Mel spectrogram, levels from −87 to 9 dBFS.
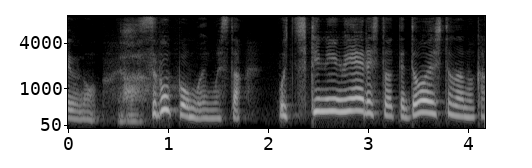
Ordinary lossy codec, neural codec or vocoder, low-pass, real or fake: none; codec, 16 kHz, 1 kbps, FunCodec, trained on LibriTTS, 50 frames a second; none; fake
